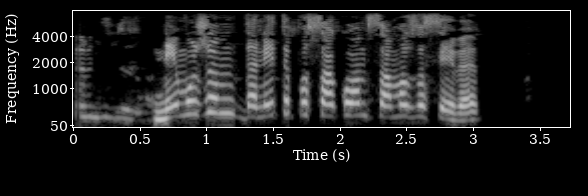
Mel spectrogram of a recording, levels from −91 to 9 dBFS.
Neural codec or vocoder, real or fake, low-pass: none; real; 7.2 kHz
